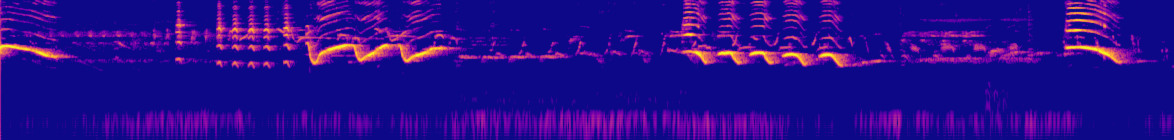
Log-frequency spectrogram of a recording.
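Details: Black-throated laughingthrush switching its song continuously: slurred whistles, a stuttering series of high chips, then looping, wavering whistled phrases repeated about three to five times in quick bursts, and a final sharp rising note.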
